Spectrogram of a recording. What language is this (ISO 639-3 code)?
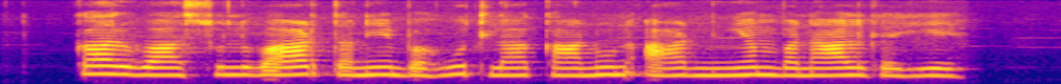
mag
